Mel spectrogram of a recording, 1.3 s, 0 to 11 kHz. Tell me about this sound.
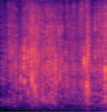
Water bottle 3
3, bottle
